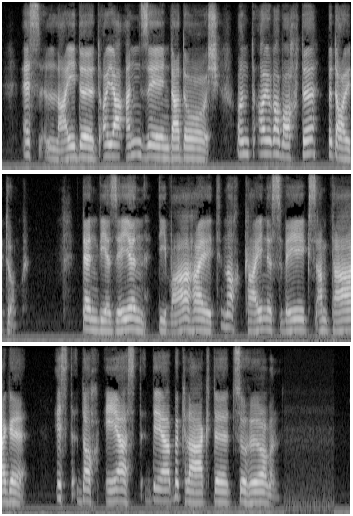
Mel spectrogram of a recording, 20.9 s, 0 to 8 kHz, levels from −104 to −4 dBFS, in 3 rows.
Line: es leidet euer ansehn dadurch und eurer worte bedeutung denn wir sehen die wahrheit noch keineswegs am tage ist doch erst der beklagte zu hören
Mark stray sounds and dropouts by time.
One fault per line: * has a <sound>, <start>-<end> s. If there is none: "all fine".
all fine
